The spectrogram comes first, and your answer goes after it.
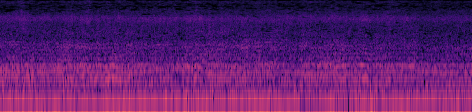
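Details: Continuous low bee drone, kept by beekeepers, thick and even, with stacked humming tones and a brief dip in loudness near the end.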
